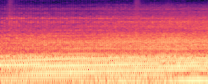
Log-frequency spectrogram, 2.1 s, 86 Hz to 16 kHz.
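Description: Boom Vader 125cc single-cylinder four-stroke engine pulling in gear, its revs climbing slowly and steadily. It is running without an exhaust system fitted.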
